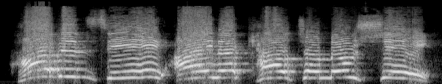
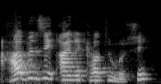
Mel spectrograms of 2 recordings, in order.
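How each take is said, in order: First: It is said loudly, American style. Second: It is said at normal volume.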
